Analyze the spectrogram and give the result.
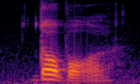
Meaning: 1. to drum, play the drum (to beat a drum) 2. to drum, tap (to beat something lightly with fingers or feet) 3. to drum (to beat a drum in order to give signal for alert, retreat, tattoo)
- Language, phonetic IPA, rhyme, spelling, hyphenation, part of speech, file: Hungarian, [ˈdobol], -ol, dobol, do‧bol, verb, Hu-dobol.ogg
